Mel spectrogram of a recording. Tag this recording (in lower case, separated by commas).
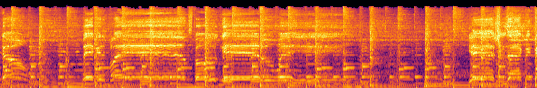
dance music, music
